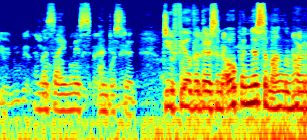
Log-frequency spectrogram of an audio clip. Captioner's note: speaking French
